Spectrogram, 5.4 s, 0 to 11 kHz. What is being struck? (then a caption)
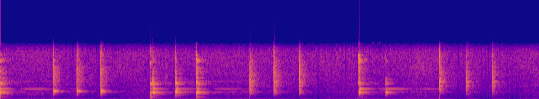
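Spruce violin top plate. An unvarnished, thin, hollow-arched spruce violin top plate with the bass bar fitted is held in one hand and tapped 14 times with a small wooden stick. Each tap gives a dry, woody knock with a clear tone near 790 Hz that dies away quickly. The taps fall in loose groups at an uneven pace.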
